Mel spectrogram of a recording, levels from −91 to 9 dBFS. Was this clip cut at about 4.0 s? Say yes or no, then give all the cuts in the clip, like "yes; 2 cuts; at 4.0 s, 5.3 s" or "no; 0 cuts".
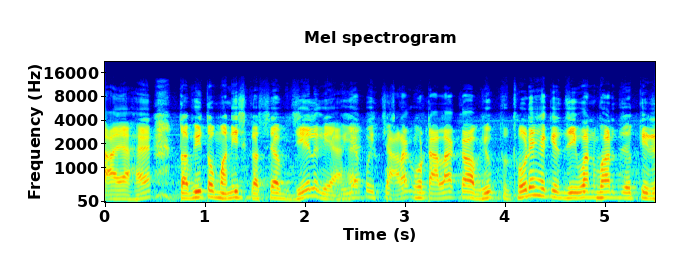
no; 1 cut; at 2.6 s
